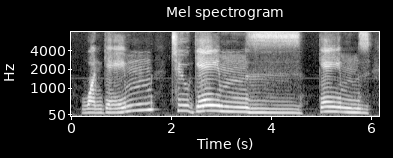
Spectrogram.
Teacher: The last sound you hear in the word game is the M sound, which is a voiced consonant. So because of that, when you add an S, the S should also be voiced.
